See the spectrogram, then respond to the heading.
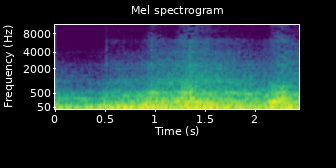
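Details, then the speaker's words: BMW V8 at an auction lot, revved once oil had circulated: deep, choppy note that stumbles as the throttle opens; a misfire. "let's give her some throttle now that she's had some chance to circulate the oil ooh she had a little she got a misfire for sure"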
